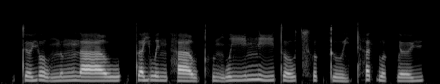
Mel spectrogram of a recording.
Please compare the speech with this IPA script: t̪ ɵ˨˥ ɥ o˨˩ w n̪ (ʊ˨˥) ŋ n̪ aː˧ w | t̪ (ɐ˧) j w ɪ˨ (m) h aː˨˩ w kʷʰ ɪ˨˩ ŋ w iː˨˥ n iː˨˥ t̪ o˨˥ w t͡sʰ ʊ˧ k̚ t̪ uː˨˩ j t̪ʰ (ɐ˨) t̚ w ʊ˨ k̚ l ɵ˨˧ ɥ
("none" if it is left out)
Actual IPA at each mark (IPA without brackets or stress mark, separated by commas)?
ʊ˨˥, ɐ˧, ŋ, ɐ˥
